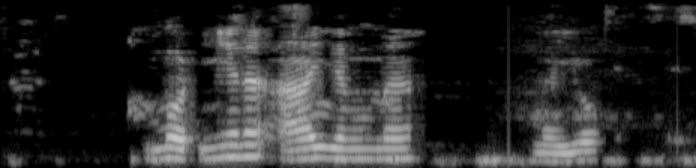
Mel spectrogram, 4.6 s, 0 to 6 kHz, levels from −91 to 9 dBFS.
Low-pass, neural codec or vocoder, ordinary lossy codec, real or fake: 5.4 kHz; none; AAC, 24 kbps; real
